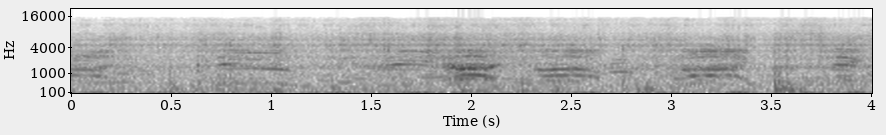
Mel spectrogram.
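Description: Dragon boat crew shouting calls over water rushing and splashing along the hull as the boat is paddled hard.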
